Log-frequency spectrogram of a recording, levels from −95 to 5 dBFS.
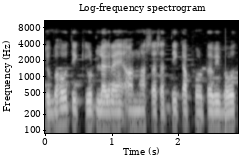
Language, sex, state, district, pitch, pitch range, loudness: Hindi, male, Bihar, Jamui, 115 Hz, 110-115 Hz, -18 LUFS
